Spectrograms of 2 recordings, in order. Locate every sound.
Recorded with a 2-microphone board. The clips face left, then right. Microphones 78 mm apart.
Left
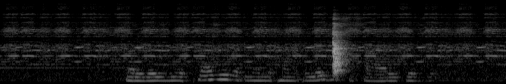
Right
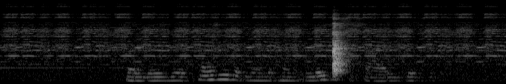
1.2 s a woman speaking: 25° left (ahead or behind), 1.6 m
3.3 s a clap: 35° right (ahead or behind), 1.9 m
